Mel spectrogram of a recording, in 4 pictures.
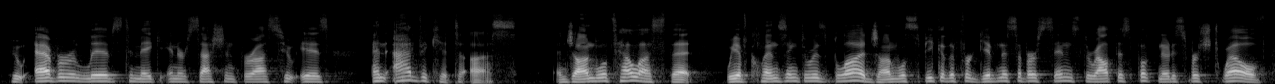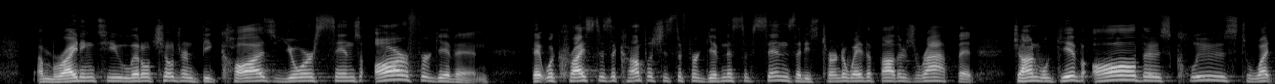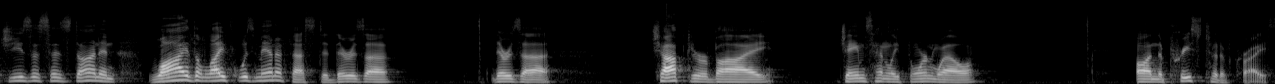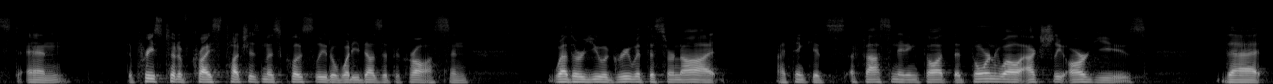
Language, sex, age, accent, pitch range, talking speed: English, male, 40-59, American, 115-160 Hz, 160 wpm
